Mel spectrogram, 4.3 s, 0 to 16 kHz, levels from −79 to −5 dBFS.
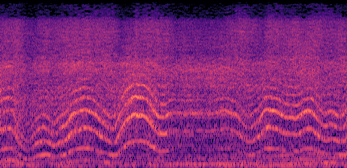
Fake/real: fake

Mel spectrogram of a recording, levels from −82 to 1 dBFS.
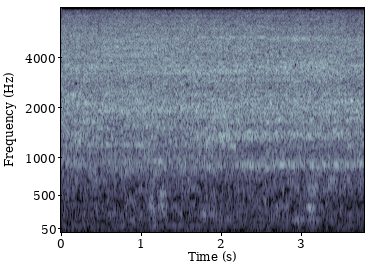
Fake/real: fake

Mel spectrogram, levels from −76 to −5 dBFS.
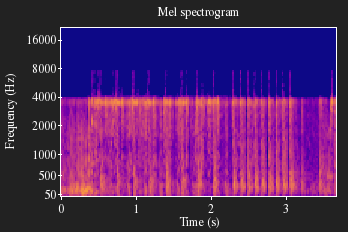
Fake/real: fake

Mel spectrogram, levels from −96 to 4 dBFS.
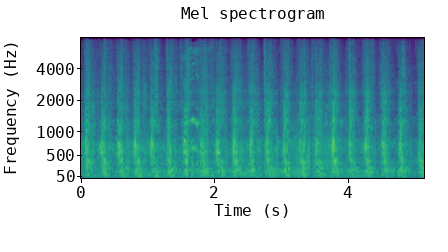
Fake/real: fake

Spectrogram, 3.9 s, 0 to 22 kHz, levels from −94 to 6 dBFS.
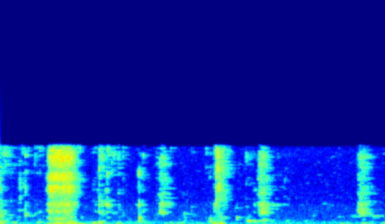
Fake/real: real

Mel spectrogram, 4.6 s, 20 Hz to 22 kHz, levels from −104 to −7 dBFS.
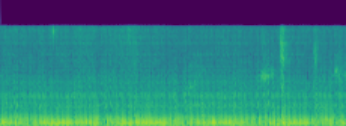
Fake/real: fake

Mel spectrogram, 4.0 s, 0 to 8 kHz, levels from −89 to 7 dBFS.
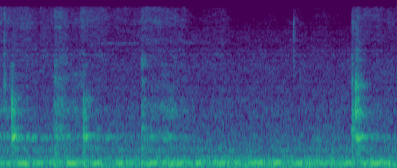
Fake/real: fake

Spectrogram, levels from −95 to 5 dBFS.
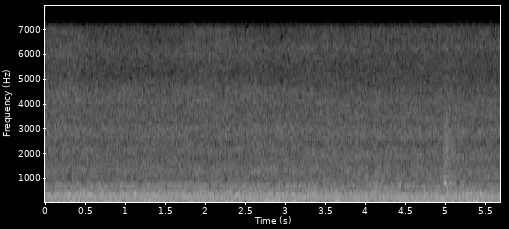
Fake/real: real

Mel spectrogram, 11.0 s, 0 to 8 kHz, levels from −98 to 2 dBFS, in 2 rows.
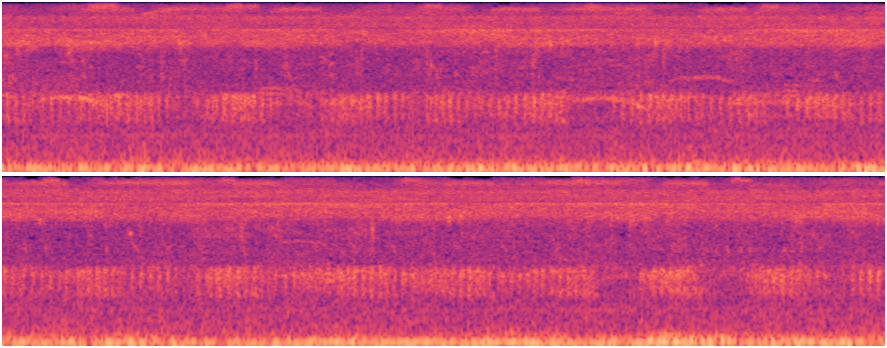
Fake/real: fake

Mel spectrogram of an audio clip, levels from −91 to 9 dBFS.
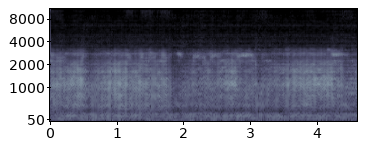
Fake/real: fake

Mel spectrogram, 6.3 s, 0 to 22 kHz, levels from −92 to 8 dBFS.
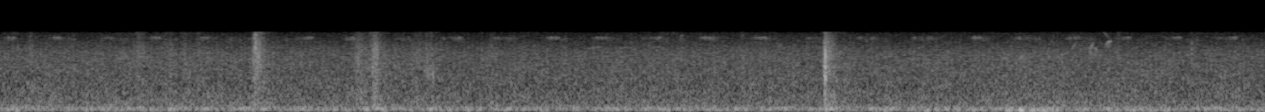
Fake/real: fake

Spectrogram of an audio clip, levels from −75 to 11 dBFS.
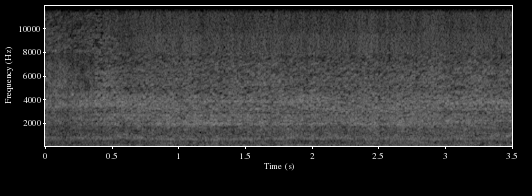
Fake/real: real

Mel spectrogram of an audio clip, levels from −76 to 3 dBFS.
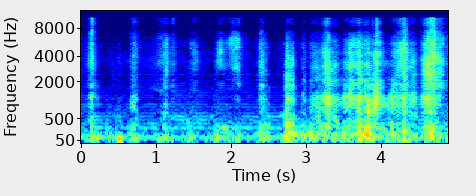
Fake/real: fake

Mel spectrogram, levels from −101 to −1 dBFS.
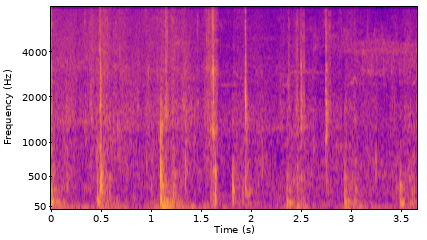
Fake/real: real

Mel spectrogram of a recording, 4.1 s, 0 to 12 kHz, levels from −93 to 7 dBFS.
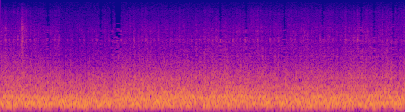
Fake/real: real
